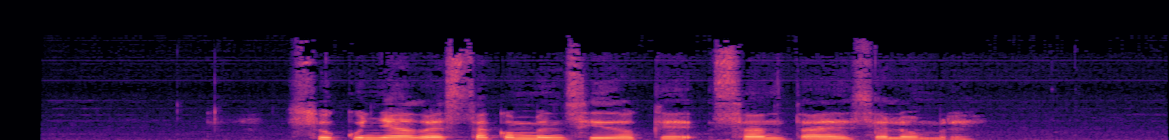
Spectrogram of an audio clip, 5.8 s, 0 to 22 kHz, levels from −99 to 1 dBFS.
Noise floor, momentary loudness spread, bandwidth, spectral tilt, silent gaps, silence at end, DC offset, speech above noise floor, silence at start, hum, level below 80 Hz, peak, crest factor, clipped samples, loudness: -66 dBFS; 9 LU; 16.5 kHz; -3.5 dB/octave; none; 0.95 s; under 0.1%; 39 dB; 1.45 s; none; -68 dBFS; -10 dBFS; 18 dB; under 0.1%; -27 LUFS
